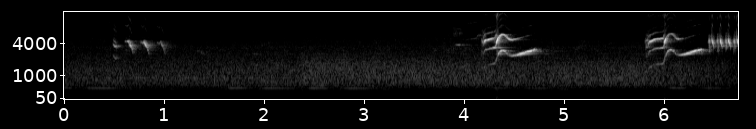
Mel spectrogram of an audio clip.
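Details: American goldfinch giving three quick bursts of bright, high twittering notes that swoop up and down, against a quiet background.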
